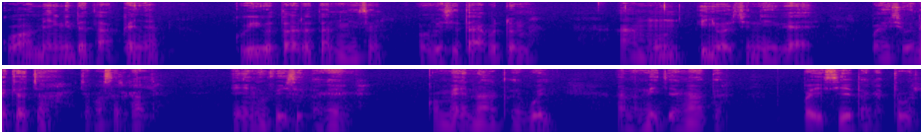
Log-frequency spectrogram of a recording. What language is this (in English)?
Kalenjin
